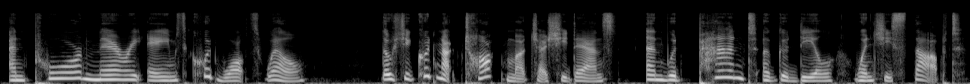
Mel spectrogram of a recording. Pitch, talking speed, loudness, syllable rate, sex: 210 Hz, 155 wpm, -19 LUFS, 3.7 syllables/s, female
